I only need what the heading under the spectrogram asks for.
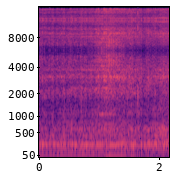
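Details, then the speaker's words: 1940 Chrysler Windsor coupe, smooth-running engine at idle: puffing tick in time with firing, loudest on one side, exhaust leak where pipe meets manifold; needs exhaust gasket replacement. "the pipe collects to the manifold on the other side so it does sound a little bit a little bit loud you can hear the exhaust leak Maybe"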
